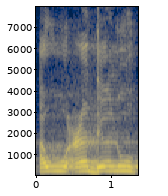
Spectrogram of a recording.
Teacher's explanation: Na au adalu, au fathah bertemu sukun kita lunakkan, au adalu, ada dal sukun qalqalah sugroh yang mati asli di tengah kalimat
